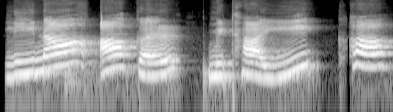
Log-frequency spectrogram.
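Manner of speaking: लीना आकर मिठाई खा very slow, projected; word-by-word first reading of Leena आकर मिठाई खा; slow demonstration reading. Shown as a demonstration. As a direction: draw out खा, pausing between words. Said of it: "अब वाक्यों का उच्चारण करते हैं".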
